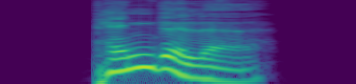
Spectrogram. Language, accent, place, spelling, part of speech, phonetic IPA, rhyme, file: German, Germany, Berlin, pendele, verb, [ˈpɛndələ], -ɛndələ, De-pendele.ogg
- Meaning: inflection of pendeln: 1. first-person singular present 2. singular imperative 3. first/third-person singular subjunctive I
